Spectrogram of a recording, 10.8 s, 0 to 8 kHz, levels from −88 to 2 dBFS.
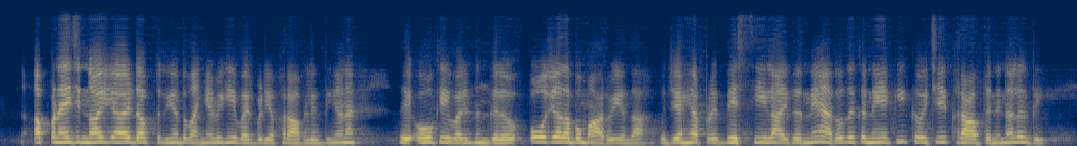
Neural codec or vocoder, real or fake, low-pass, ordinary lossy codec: codec, 16 kHz, 0.7 kbps, FocalCodec; fake; 7.2 kHz; none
